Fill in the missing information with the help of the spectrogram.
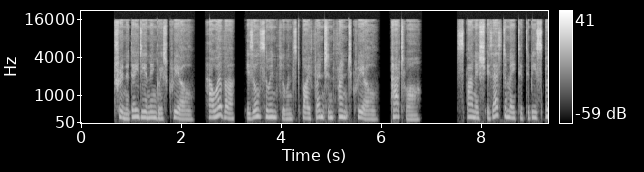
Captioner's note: patois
